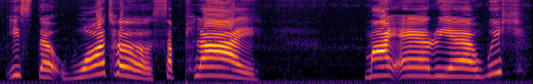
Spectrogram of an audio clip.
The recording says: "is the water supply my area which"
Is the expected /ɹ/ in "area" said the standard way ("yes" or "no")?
yes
